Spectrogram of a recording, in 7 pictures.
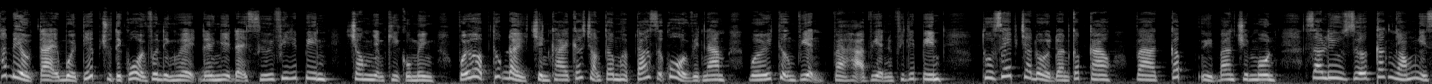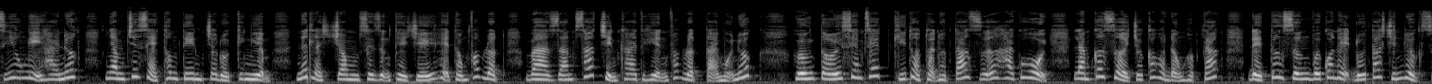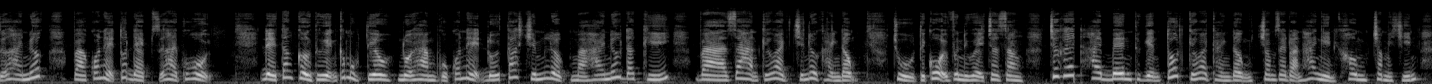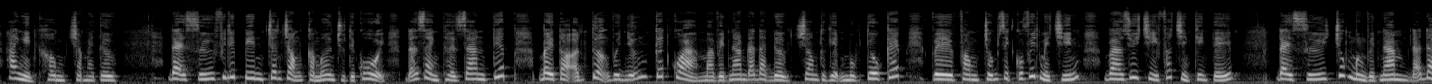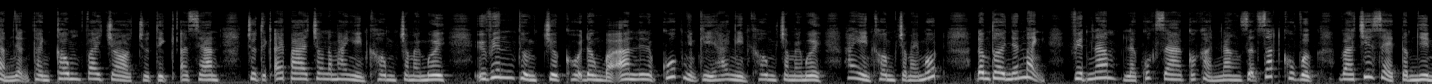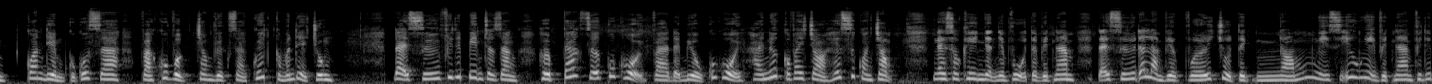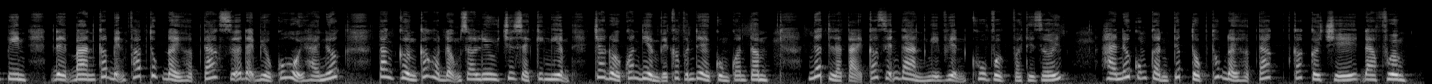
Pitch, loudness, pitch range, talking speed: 230 Hz, -24 LUFS, 205-270 Hz, 260 wpm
